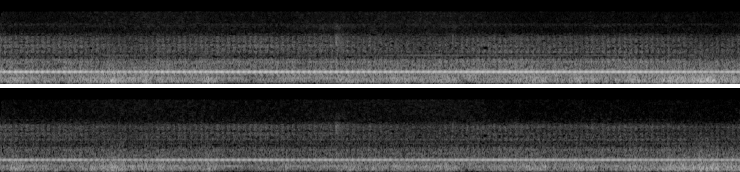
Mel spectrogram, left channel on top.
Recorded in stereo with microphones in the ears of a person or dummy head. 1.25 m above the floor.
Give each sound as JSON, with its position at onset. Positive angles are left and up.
{"t": 0.0, "sound": "a fan", "side_deg": 35}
